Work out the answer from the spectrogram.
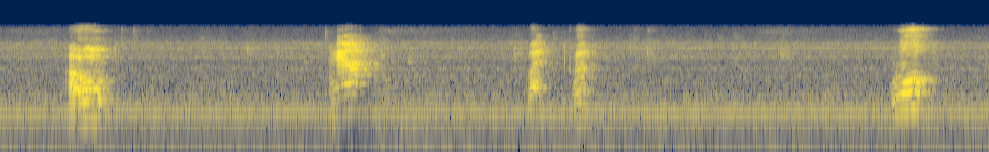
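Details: Manus, a parrot that never stops talking, talks in short, raspy, voice-like bursts, five utterances spaced unevenly over several seconds, including "I kill you" and "doei, doei", over a steady low hum indoors.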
